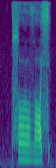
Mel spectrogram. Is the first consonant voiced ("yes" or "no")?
no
